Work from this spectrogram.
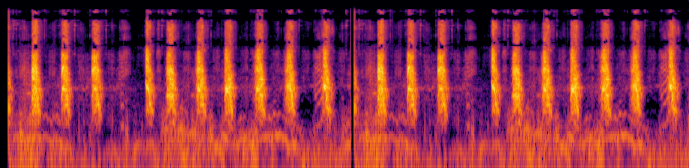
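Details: A puppy gives quick, high, sharp yips, about three each second, in two steady runs.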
